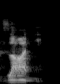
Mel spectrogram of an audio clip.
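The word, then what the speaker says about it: Sané: توی آلمان سانه میگن زانه خب. خب به خاطر اینکه تلفظ آلمانیش میشه زانه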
